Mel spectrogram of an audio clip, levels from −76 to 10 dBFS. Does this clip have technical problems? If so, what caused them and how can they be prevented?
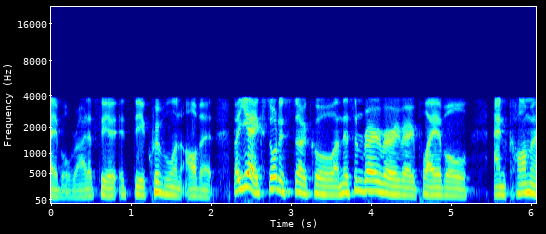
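Yes. Throughout the speech, the sound is boxy and muffled, with nothing above about 3.8 kHz, scratchy s sounds, a granular hiss underneath and distortion on loud bright sounds. This is the Bluetooth CVSD headset codec, which fits a 64 kbit/s link. It codes each sample as a single up-or-down bit with an adapting step, so fast loud changes outrun the step. To prevent it, record on a wired microphone or switch the headset to a wideband or high-quality audio profile.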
